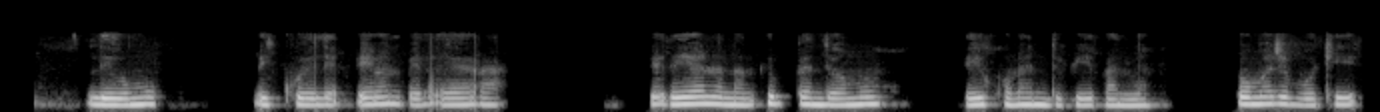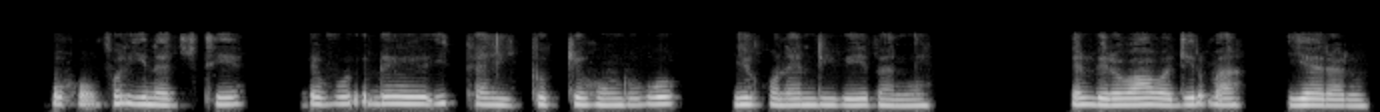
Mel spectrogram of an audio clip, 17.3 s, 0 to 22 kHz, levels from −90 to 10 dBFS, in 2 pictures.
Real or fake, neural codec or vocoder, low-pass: fake; codec, 24 kHz, 0.9 kbps, WavTokenizer, medium speech release version 1; 7.2 kHz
